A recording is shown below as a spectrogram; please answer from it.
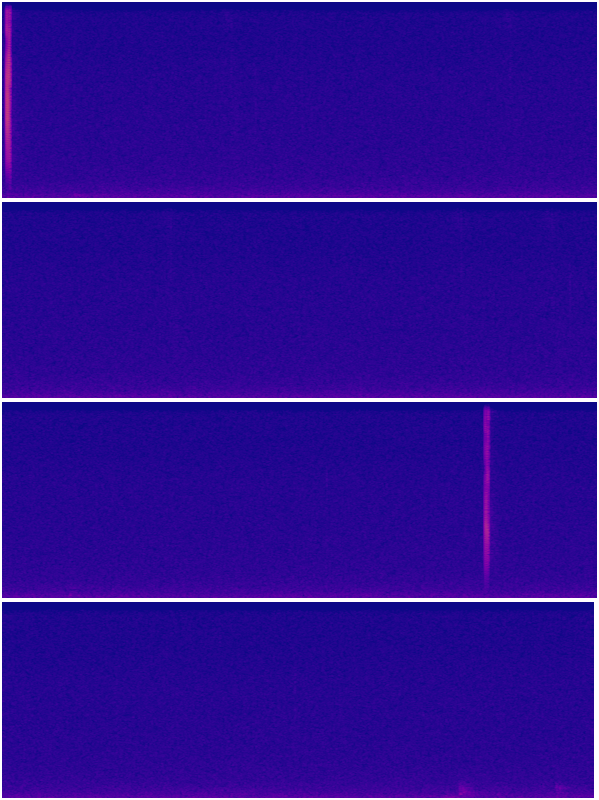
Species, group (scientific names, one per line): Poecilimon zwicki
Orthoptera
